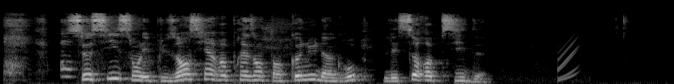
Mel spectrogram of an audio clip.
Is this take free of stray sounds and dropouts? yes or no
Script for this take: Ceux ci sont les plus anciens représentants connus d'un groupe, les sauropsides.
no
